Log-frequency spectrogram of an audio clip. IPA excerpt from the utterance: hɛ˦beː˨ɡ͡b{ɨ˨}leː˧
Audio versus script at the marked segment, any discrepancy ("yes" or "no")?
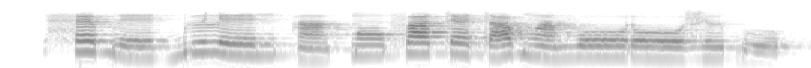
yes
